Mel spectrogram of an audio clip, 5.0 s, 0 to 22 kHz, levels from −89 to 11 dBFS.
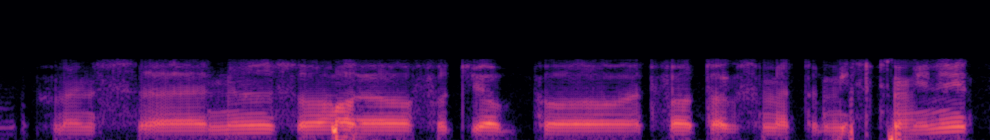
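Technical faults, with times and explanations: Throughout: GSM full-rate codec. The speech has a constant buzzy, gravelly roughness, and the top end is missing, with the band running only from about 300 Hz to 3.4 kHz. The codec rebuilds the voice from a vocal-tract filter fed by a sparse, regularly spaced pulse train rather than the true excitation. That coarse source is what gives the grainy, rasping texture. The damage is plainly audible, and it fits the old 13 kbps full-rate coder.
1.66–1.81 s and 4.16–4.58 s: GSM bit errors. In these two stretches the voice breaks into squawks, pops and a gargling smear. The second stretch is longer and worse. Corrupted bits reached the decoder, so for the hit frames the filter, pitch and gain values it used were wrong. That bends the spectrum and throws the level around from frame to frame. The lengths suggest roughly 7 damaged frames in the first burst and 17 in the second, consistent with an error rate near 2 to 3 percent.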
